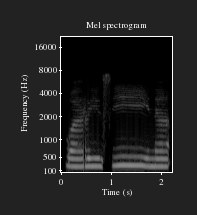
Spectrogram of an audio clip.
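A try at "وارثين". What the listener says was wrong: Wanya panjang.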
